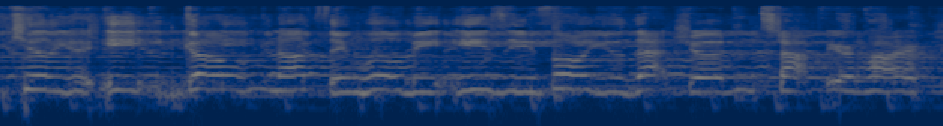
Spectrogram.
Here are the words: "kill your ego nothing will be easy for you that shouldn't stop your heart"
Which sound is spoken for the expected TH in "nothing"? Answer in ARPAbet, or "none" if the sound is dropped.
TH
